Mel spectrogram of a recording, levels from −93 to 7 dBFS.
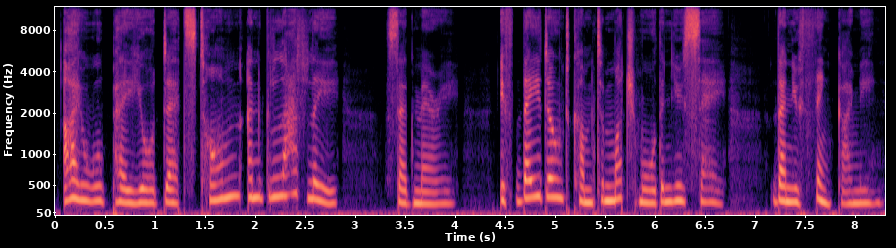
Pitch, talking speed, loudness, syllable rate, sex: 240 Hz, 175 wpm, -19 LUFS, 4.0 syllables/s, female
